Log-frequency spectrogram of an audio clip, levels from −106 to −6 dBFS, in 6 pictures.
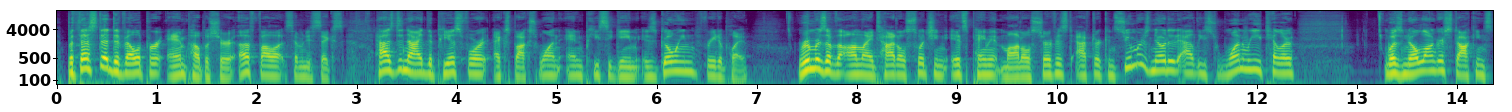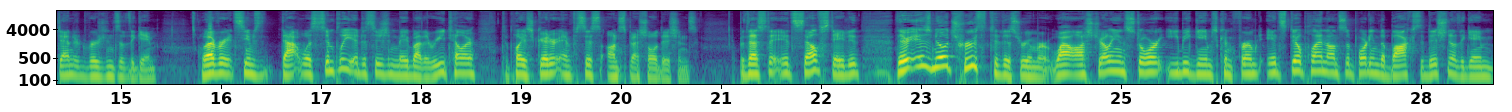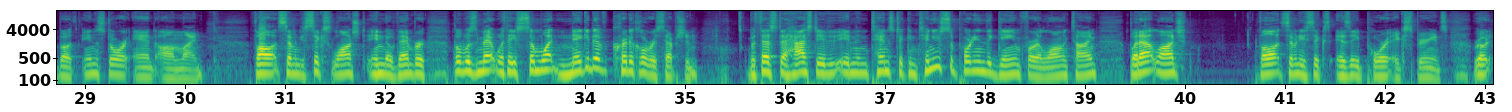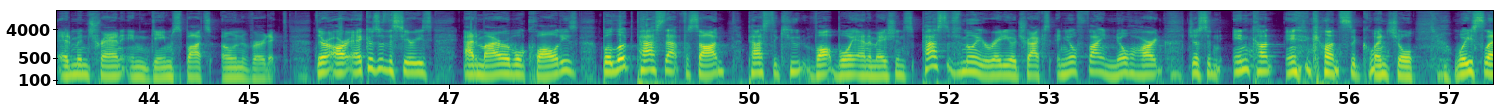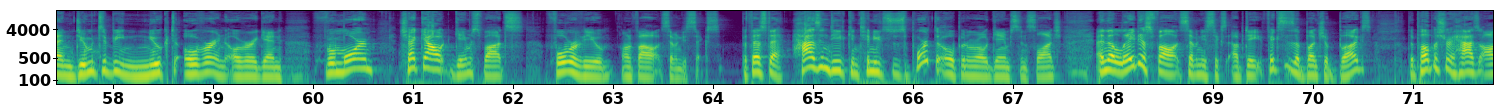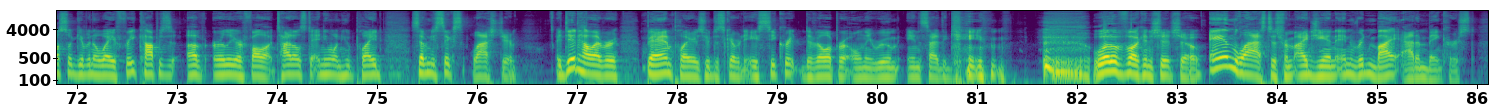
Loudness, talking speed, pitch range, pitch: -19 LUFS, 185 wpm, 140-180 Hz, 155 Hz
